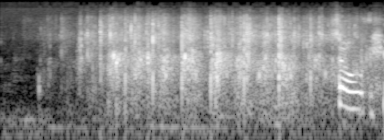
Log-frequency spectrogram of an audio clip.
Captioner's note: participants applauding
